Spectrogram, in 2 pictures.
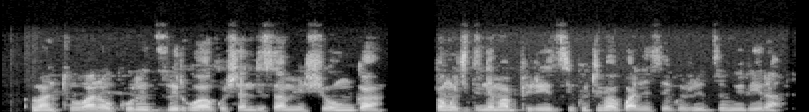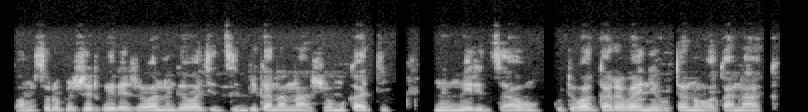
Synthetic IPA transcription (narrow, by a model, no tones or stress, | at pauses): ʋantʰuʋano̞kuɾud͡zirwakuʃandisamiʃo̞ŋɡa | pamwe̞t͡ʃitine̞mapʰirid͡zikutiʋakwanise̞kuʐid͡ziwiriɾa | pamuso̞ɾo̞pe̞ʐirwe̞ɾe̞ʐaʋano̞ŋɡe̞ʋat͡ʃid͡zimbikananaʐo̞mukati | memwiɾid͡zaʋo̞kutiʋaɡʱaɾeʋaine̞ɦutano̞ɦwakanaːkḁ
